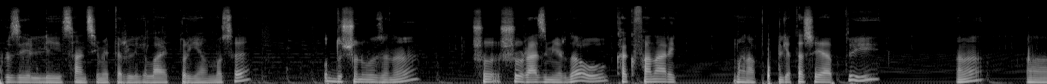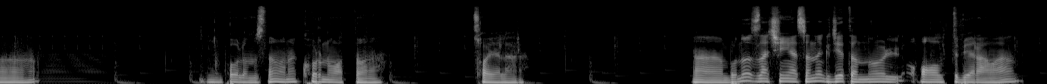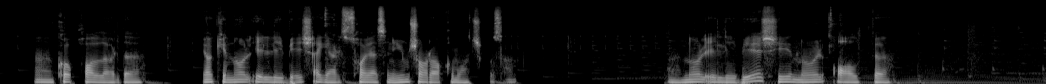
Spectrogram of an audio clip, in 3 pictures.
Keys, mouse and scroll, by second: 0.9 click, 1.9 click, 3.5 click, 3.6 click, 3.6 typing, 3.9 Return, 8.8 middle click, 9.5 middle click, 10.1 middle click, 10.4 middle click, 12.5 middle click, 13.0 middle click, 13.4 middle click, 14.9 middle click, 15.6 middle click, 16.7 middle click, 18.5 click, 19.6 click, 19.7 6, 20.0 Return, 22.3 click, 23.1 5, 23.2 5, 24.2 Return, 28.6 click, 28.9 typing, 29.2-31.0 Return, 31.0-31.4 drag.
